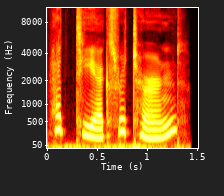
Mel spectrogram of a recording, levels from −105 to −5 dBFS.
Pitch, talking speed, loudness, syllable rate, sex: 220 Hz, 160 wpm, -16 LUFS, 4.8 syllables/s, female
